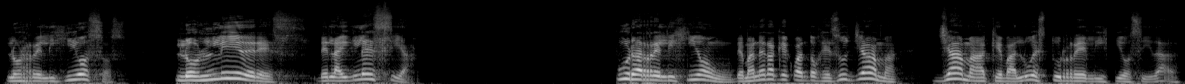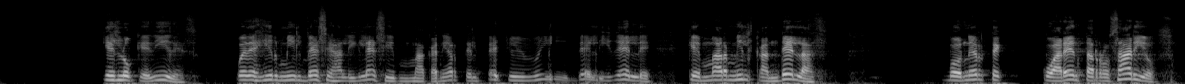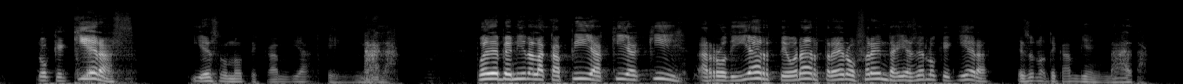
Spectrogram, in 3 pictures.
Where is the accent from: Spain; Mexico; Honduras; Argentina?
Honduras; ¿Y tú eres mexicano? No soy mexicano, soy hondureño. ¿Pero hablas mexicano? No, no, yo no hablo mexicano, yo hablo español.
